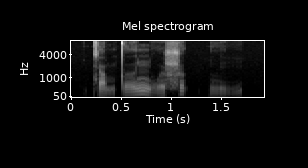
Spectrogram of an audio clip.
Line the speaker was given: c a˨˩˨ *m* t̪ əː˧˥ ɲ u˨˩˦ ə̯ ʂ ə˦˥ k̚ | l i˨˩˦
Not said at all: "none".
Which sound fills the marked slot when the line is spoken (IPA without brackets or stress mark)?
m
